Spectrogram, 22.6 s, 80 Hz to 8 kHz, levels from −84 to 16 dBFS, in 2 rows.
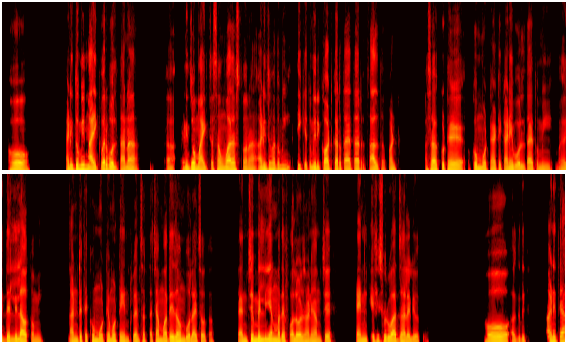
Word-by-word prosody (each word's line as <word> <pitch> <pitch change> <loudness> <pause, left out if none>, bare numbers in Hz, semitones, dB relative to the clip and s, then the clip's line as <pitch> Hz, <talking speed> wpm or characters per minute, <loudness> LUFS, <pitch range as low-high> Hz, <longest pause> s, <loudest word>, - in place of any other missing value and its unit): हो 115 -3 +4 0.8
आणि 150 +5 +3
तुम्ही 170 +3 +5
माइकवर 125 +7 +3
बोलता 125 -7 +2
ना 150 +4 +2 0.7
अ, - - -7
आणि 120 +5 -4
जो 155 - +7
माइकचा 125 -1 0
संवाद 140 +1 +3
असतो 140 -6 -1
ना 115 +2 -2
आणि 135 +2 +2
जेव्हा 155 +1 0
तुम्ही 170 +2 -3 0.2
ठीक 170 -1 -3
आहे 125 - -5
तुम्ही 140 +2 +2
रेकॉर्ड 135 +1 +1
करताय 145 0 0
तर 150 -1 -1
चालतं 120 -5 -1
पण 125 0 -2 0.6
असं 135 +2 +2
कुठे 135 +1 +2 0.4
खूप 135 -1 +2
मोठ्या 130 0 0
ठिकाणी 125 +1 0
बोलताय 115 0 0
तुम्ही 105 +2 -5 0.4
दिल्लीला 125 +2 +3
होतो 115 -4 +1
मी 100 -2 -7 0.6
आणि 115 +1 0
तिथे 125 +2 -1
खूप 135 - -1
मोठे-मोठे 120 +1 0
इन्फ्लुएन्सर 110 0 -3
त्याच्यामध्ये 120 0 0
जाऊन 125 0 +3
बोलायचं 110 -1 -1
होतं. 100 - -7 0.5
त्यांचे 120 +6 +1
मिलियनमध्ये 130 +1 +3
फॉलोअर्स 115 0 +2
आणि 115 0 0
आमचे 120 +3 -2 0.5
10,000 125 +2 -1
अशी 135 +2 -4
सुरुवात 125 -2 +2
झालेली 105 -4 0
होती. 95 -2 -9 1.2
हो, 125 +1 +4
अगदी 115 +2 -7 0.5
आणि 155 +4 +2
त्या 185 +2 +1
125 Hz, 150 wpm, -22 LUFS, 115-135 Hz, 1.2 s, जो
